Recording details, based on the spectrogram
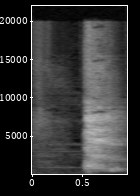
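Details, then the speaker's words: A young girl coughs at home: a single short, harsh cough burst in a small room with faint room noise. Cough. "vous entendez la petite elle tousse"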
